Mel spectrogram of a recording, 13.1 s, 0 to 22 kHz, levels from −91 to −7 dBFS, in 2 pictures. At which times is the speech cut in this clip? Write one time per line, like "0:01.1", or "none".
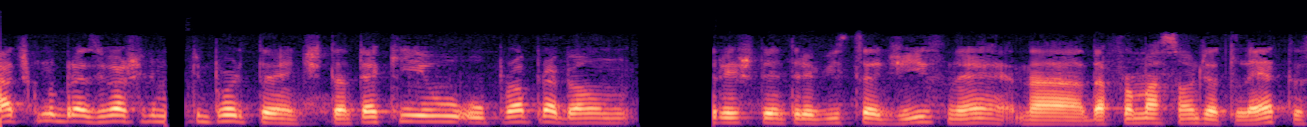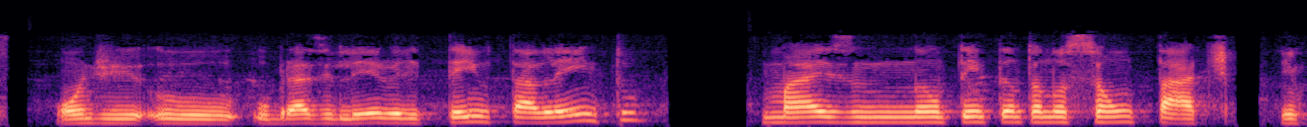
none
